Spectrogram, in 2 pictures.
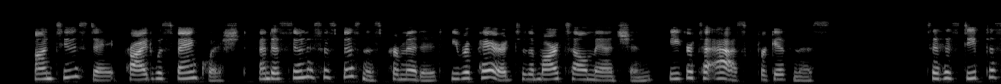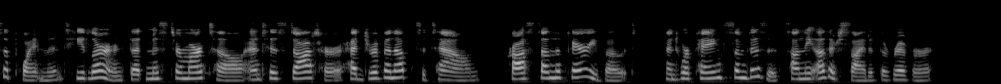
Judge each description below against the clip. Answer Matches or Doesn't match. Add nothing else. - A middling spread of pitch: Doesn't match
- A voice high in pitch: Matches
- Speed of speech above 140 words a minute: Matches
